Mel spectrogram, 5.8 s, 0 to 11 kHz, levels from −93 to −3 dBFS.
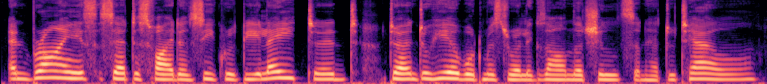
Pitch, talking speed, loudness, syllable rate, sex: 205 Hz, 165 wpm, -16 LUFS, 5.4 syllables/s, female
